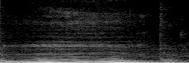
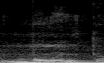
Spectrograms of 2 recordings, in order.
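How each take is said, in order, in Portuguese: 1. A palavra é dita com ênfase forte e marcada. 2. A palavra é dita de forma simples, sem força extra.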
